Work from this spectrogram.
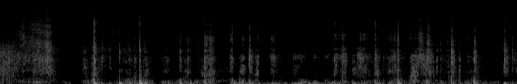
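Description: Fingertips and nails scratch and rub across a black Tune Squad basketball jersey on a hanger, made of thin polyester mesh with raised twill lettering and a center graphic. A soft, hissy rub opens the clip, then a rapid run of short, dry scratching strokes crackles on and off over a low, muffled rumble.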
